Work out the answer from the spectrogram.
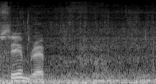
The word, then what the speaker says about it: Siem Reap: rep but most people call it rep so Sam rep basically means C defeated which is Thailand Sam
